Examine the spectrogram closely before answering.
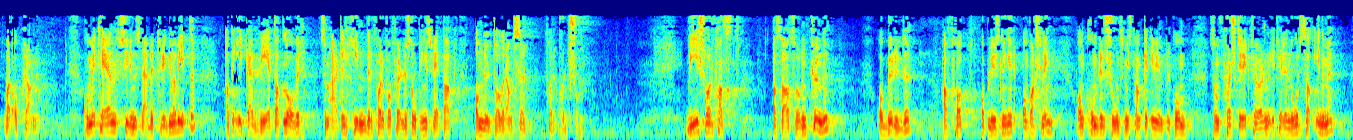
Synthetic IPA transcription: ʋɑ̰ɾʔɔ̰pkʰlɑ̰ːɾəɳə̰ | kʰʊmɪt̪ʰeːənsyːnəsd̪ɛæbət̪ʰɾʏɡːənəɔʋiːt̪ə | ʔɑ̰t̪̚d̪ɛʔɪkːəæɾʋeːt̪ʰɑt̪ːloːʋəɾsɔmʔæ̰ʈʰɪlhɪnd̪əɾfɔɾɔfoːfœlːəst̪uːʈɪŋəsʋeːt̪ʰɑːkɔmnʉlt̪ʰɔləɾɑ̰ŋsə | fɔɾkʰʊɾʉpʂṵːn | ʋɪʂɭoːɾfɑst̪ | ʔɑt̪st̪ɑːsɔnnkʰʉnːə | ʔɔbʉɾd̪ə | hɑ̰ːfɔt̪ːɔplyːsnɪŋəɾʔɔmʋɑʂɭɪŋʔɔmkʰʊmbɾɪʂuːnsmɪst̪ʰɑŋkəɾʔɪʋɪmpəlkʊmsɔmfœʂʈ̚d̪ɪɾəkt̪ʰøːəɳɪt̪ʰɛlənuːɾsɑt̪ʰːɪ̰nːəmɛ

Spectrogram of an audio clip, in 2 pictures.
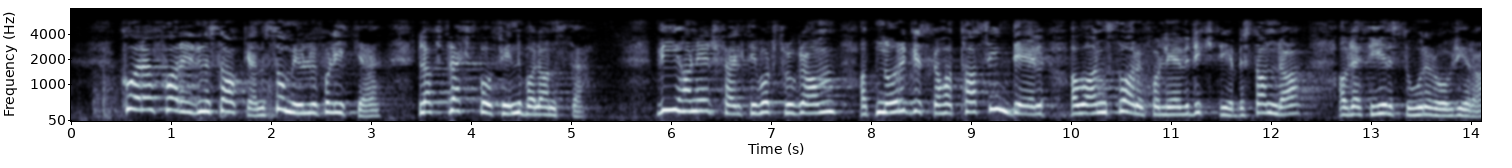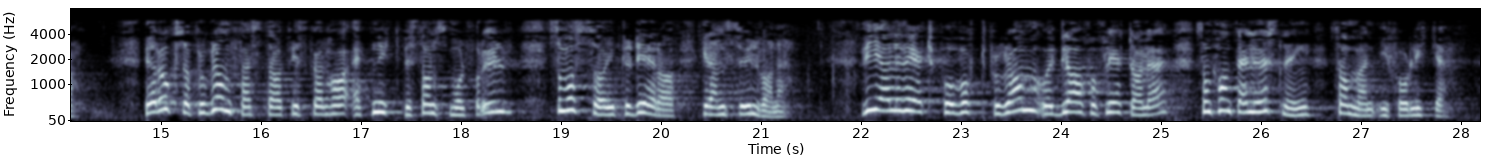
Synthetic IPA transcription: kʰoːæɾɛfhɑɾɪd̪ɛnːəsɑːkənsɔmʉlʋəfɔɭiːkəlɑkt̪ʋɛkt̪pʰɔːfɪnːəbɑlɑnsə | ʋɪɦɑɳeːd̪fœlt̪ɪʋɔʈːpʰɾʊɡɾɑmːɑt̪nɔɾɡəskɑlɦɑːt̪ʰɑːsɪnd̪eːlɑʋɑnsʋɑːɾəfɔɭeːʋəd̪ʏkt̪ɪəbəst̪ɑnd̪ɑɑʋd̪æɪfiːɾəst̪uːɾəɾoːʋd̪yːɾɑ | ʋ̪ɪhæɾɔksɔpʰɾʊɡɾɑmfɛst̪ɑɑt̪ʋɪskɑlɦɑːʔɛt̪nʏt̪ːbəst̪ɑnsmoːlfɔɾʉlʋsɔmɔsɔɪŋklʉd̪eːɾɑɾɡɾɛnsəʉlʋɑ̰nə̰ | ʋɪæɾɭɛʋeːʈpʰɔʋɔʈːpʰɾʊɡɾɑmːɔ̰æɡlɑːfɔɾfleːʈʰɑləsɔmfɑnt̪æɪløːsnɪŋsɑmːənɪfɔɭikə

